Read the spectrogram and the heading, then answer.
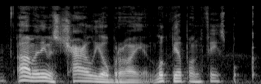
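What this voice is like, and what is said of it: Put-on Irish accent. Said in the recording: “What's your accent from? ... Oh, I'm from Ireland. I'm actually from Swords, Dublin”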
